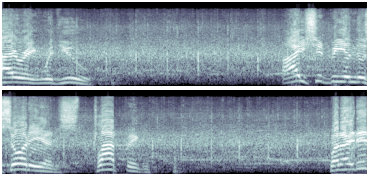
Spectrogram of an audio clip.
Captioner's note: applause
